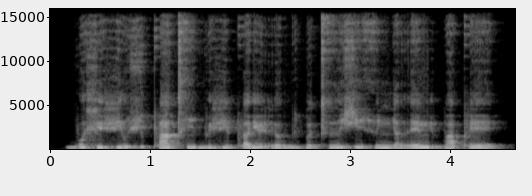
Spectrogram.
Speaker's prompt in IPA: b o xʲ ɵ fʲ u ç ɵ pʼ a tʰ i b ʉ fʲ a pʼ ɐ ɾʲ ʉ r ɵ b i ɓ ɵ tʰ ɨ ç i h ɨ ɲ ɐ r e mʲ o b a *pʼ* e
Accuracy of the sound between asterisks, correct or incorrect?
correct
